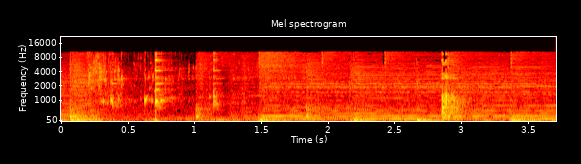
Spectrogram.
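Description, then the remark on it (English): Sangria pours into a glass with a steady splashing trickle and a few brief clinks and drips, no voices over it. “Um, but I like to do it with a sangria spritzer, if you will. So you just take some sangria”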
